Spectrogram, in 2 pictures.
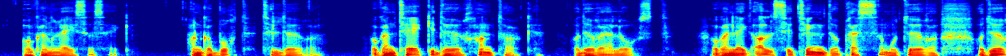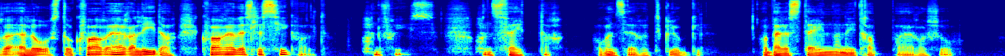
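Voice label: Norwegian Audiobook Male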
